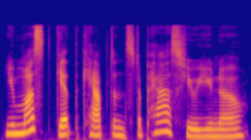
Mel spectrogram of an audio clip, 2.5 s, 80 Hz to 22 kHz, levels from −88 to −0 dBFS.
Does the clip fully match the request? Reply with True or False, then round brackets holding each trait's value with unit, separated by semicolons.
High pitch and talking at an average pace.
False (195 Hz; 240 wpm)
